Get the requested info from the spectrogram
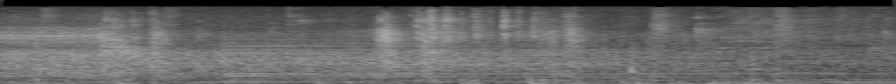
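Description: Automatic sliding glass entrance doors, with a steady rushing noise and a few sharp clicks.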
